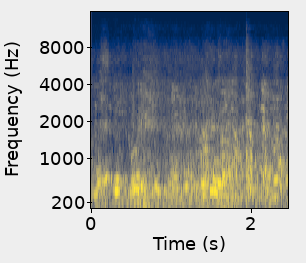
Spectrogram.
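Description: Chatter of several people talking at once, their voices overlapping in a room.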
